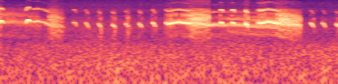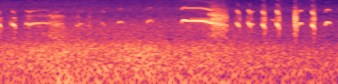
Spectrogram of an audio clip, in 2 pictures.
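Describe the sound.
Repeated high, harsh bird calls from Arctic terns, short chirps in quick rhythmic runs broken by longer rasping screeches, fairly loud and with no talk.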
